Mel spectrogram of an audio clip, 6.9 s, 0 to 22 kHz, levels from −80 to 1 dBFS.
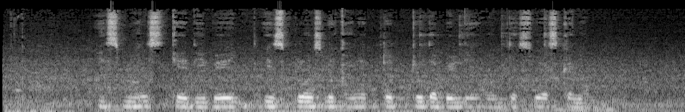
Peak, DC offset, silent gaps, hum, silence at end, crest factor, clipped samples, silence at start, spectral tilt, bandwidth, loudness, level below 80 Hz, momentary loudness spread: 0 dBFS; under 0.1%; none; none; 0 s; 16 dB; under 0.1%; 0.05 s; -4 dB/octave; 17 kHz; -15 LUFS; -36 dBFS; 18 LU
